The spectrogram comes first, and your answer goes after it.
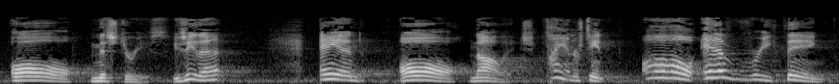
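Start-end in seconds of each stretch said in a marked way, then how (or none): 0.1-5.4 ALL drawn out slow and low; emphatic reading. Shown as a demonstration. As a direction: lean hard on all, slowly. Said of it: "notice the emphatic".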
